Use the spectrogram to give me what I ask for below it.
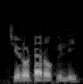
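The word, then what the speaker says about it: chiropterophily: तो बैट के द्वारा जो पोलिनेशन करवाई जाती है उसको चिरोप्टेरोफिली बोलते हैं, चिरोटेरोफिली, पी साइलेंट है इसमें।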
